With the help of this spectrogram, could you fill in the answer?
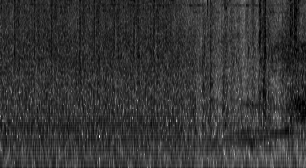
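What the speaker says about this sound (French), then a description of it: "Grosse mitrailleuse, là." Heavy machine gun firing in the video game Brutal Doom, a loud, dense and continuous burst of rapid gunfire that fills the whole stretch without a break.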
